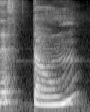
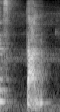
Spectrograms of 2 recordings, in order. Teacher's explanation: E eles estão em português, né, que tem esse som nasalizado. Em espanhol não tem o som nasalizado, então fica están, tá?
